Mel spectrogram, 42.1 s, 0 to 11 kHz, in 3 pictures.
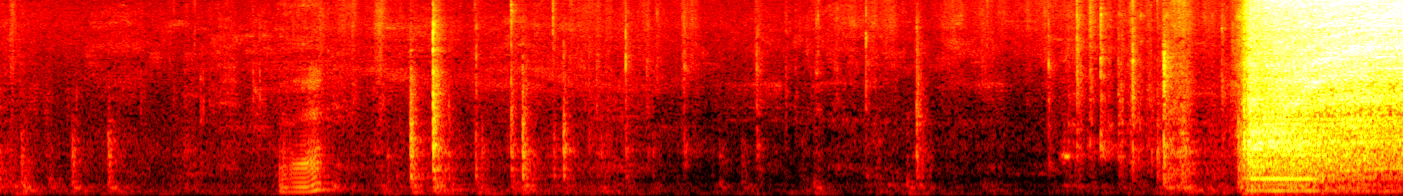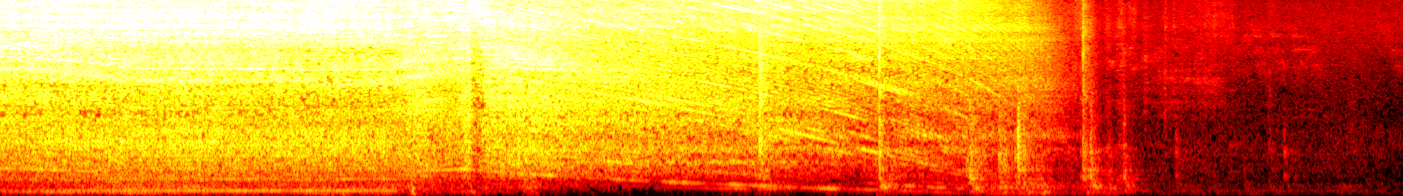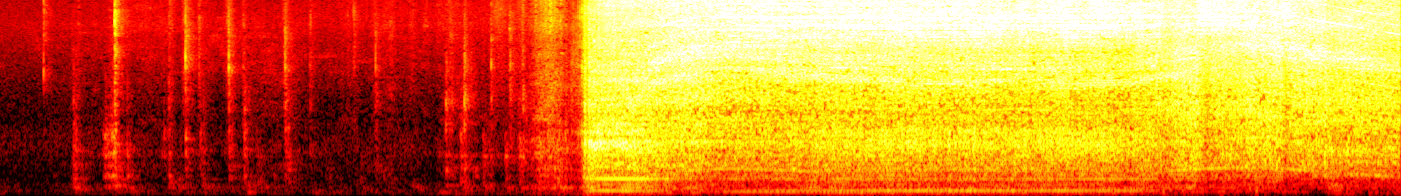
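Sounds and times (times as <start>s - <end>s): power saw cutting timber: 12.4s - 24.8s, 33.4s - 42.0s
saw blade spinning down: 12.4s - 24.8s, 33.8s - 42.0s.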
